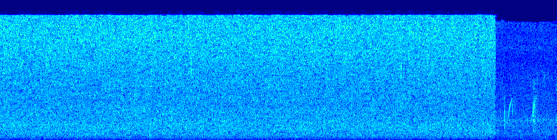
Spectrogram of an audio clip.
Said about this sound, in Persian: دوروبر روستا پر از آبشارهای کوچیک و بزرگه. معروف‌ترینشون هم آبشار باغ شیخ عمره. من اصلا فکر نمی‌کردم این منطقه این همه آبشار داشته باشه.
